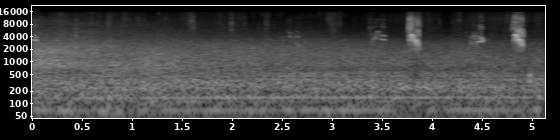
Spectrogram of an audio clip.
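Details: Sparrows, including one with a yellow beak, on 29 January 2018; a few sharp high chirps arrive in the last seconds after a quiet stretch, with a constant background rumble.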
